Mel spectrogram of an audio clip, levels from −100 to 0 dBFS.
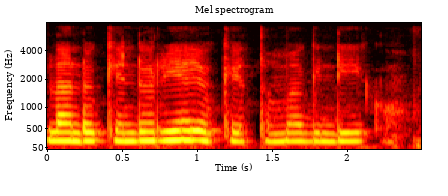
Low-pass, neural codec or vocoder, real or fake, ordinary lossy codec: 7.2 kHz; vocoder, 44.1 kHz, 80 mel bands, Vocos; fake; AAC, 48 kbps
